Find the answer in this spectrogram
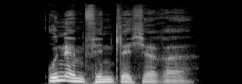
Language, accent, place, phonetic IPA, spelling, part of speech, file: German, Germany, Berlin, [ˈʊnʔɛmˌpfɪntlɪçəʁə], unempfindlichere, adjective, De-unempfindlichere.ogg
- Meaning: inflection of unempfindlich: 1. strong/mixed nominative/accusative feminine singular comparative degree 2. strong nominative/accusative plural comparative degree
